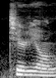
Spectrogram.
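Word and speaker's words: Thirion: don't get pronounced and then tyon like Tyrion Lannister but it's t h i r i o n but anyway he's um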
